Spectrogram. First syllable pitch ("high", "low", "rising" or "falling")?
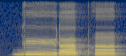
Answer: falling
